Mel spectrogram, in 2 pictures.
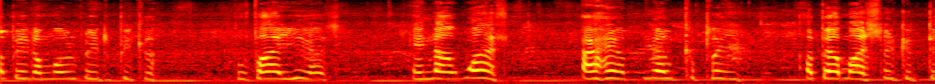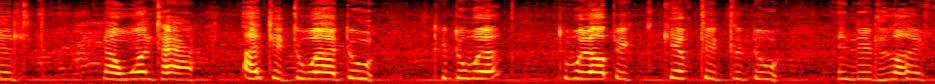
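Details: Hard-to-understand, garbled dysarthric speech from a speaker with cerebral palsy; finding: dysarthria.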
